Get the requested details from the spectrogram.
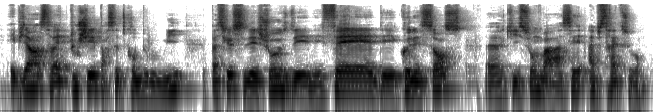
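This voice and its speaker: A young man hosting a casual student podcast, talking straight to the listener in a chatty way, often restarting his sentences. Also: lowish voice. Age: young adult. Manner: chatty, speaks directly to the listener, hesitant restarts. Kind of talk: casual solo podcast talk. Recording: roomy echo with faint music.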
